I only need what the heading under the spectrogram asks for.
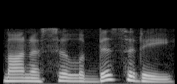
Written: monosyllabicity

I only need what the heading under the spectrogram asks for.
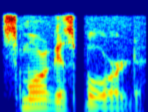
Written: smorgasbord

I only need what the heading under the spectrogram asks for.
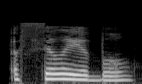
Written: affiliable

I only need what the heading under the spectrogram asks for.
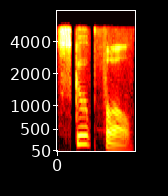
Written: scoopful

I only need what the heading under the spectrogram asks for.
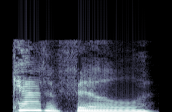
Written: cataphyllary

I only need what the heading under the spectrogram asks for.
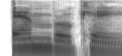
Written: embrocate

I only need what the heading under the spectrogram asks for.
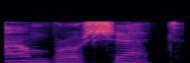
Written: en brochette

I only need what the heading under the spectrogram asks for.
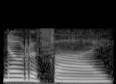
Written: notify

